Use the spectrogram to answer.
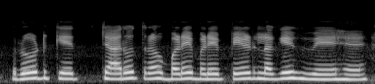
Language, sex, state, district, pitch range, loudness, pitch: Hindi, female, Jharkhand, Garhwa, 245-270 Hz, -12 LUFS, 255 Hz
